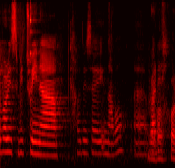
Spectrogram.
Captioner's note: spanish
